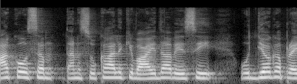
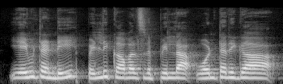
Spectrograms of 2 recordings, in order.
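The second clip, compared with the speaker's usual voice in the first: ordinary delivery, nothing marked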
